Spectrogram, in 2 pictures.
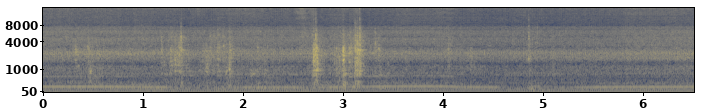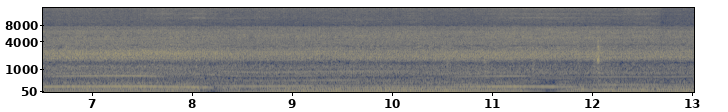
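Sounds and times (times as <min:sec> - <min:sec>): diesel engine under load: 0:00.0 - 0:13.0.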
